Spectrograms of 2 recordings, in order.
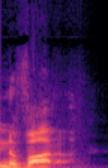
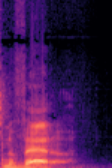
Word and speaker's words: Nevada: We used to always say Nevada, but it's Nevada, apparently.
